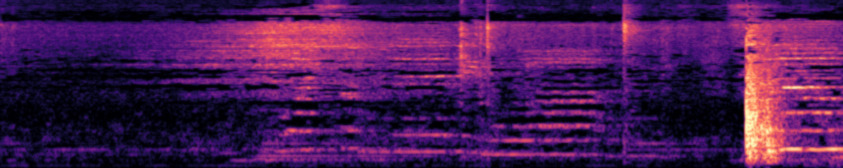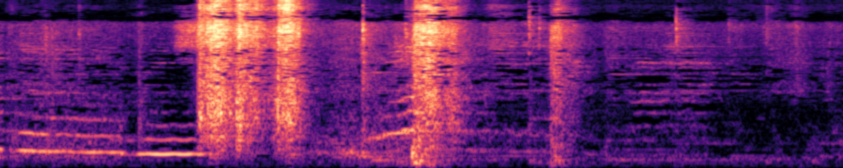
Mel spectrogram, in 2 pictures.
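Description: Background music with a woman singing, coming in louder a little past the middle. A few sharp clattering noises sound over it in the second half.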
